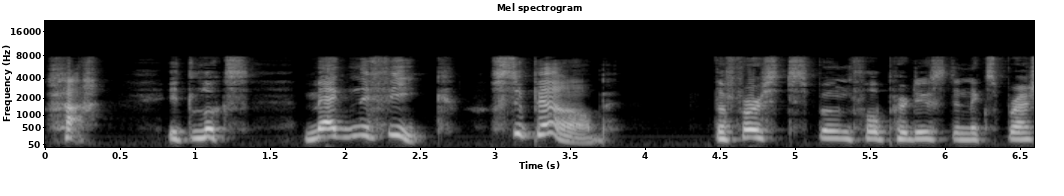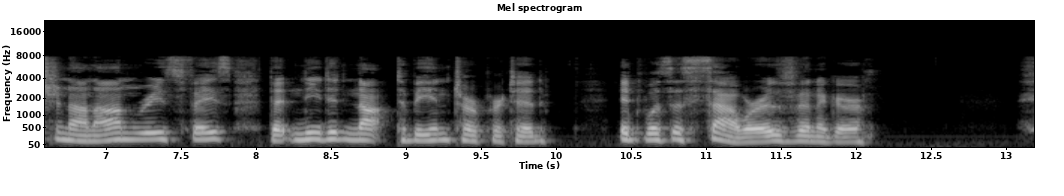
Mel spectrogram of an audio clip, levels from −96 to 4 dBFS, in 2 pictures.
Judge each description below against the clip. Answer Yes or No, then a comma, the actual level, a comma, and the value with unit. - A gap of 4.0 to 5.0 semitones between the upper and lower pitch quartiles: No, average, 3.5 semitones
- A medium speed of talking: No, slow, 120 wpm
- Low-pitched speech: No, medium, 175 Hz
